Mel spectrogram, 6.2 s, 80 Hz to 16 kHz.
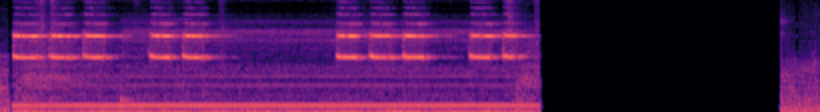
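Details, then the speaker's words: Repeating groups of high-pitched electronic beeps over a steady hum: Bio-Med Devices TV-100 transport ventilator sounding its audible alarm when a parameter is out of limit, silenceable for 120 seconds. "when an alarm condition occurs the tv 100 will blink the alarm parameter that is out of limit on the alarms page the physical alarm button will blink and the tv 100 will sound an audible alarm"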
